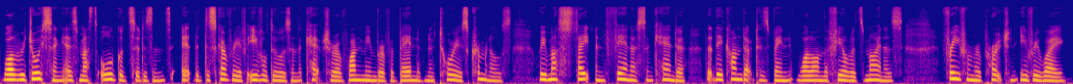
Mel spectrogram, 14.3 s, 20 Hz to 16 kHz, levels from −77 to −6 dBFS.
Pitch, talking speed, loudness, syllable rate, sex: 195 Hz, 205 wpm, -20 LUFS, 5.9 syllables/s, female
